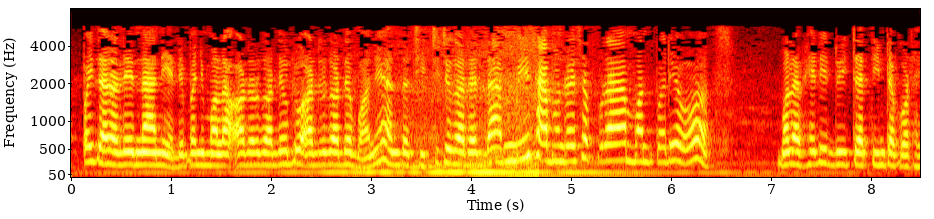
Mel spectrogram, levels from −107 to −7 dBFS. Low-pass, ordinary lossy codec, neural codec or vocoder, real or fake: 7.2 kHz; MP3, 24 kbps; none; real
